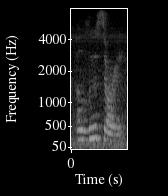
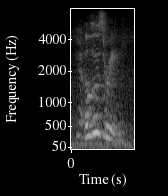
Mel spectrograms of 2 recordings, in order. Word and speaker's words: illusory: the body condemned matter and called it illusionary elusory sorry I'm mispronouncing that Sarah how do I say that yeah okay illusory Harry thank you um it saying it does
